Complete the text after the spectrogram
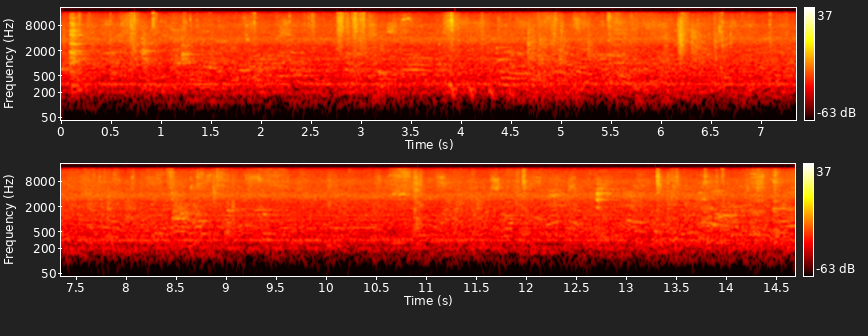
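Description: An audience murmurs and chatters nearby.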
